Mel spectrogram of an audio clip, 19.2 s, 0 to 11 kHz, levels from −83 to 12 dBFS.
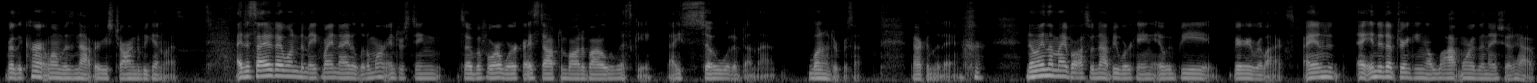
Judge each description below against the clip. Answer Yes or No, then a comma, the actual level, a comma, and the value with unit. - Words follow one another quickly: Yes, fast, 220 wpm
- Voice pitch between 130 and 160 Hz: Yes, medium, 140 Hz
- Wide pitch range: No, average, 3.3 semitones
